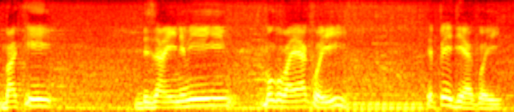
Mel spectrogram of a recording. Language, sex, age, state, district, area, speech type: Punjabi, male, 45-60, Punjab, Gurdaspur, urban, spontaneous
